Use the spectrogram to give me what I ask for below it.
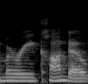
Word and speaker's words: Marie Kondo: And I have, like, and that whole concept of, like, sparking joy, it's kind of from Marie Kondo, right?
